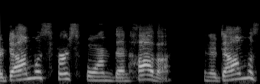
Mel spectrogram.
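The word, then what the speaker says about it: חַוָּה: I know they say it's Eve, but it's Hava, or it could be Hawa, or Hua, some pronounce it, because she was the mother of all living.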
